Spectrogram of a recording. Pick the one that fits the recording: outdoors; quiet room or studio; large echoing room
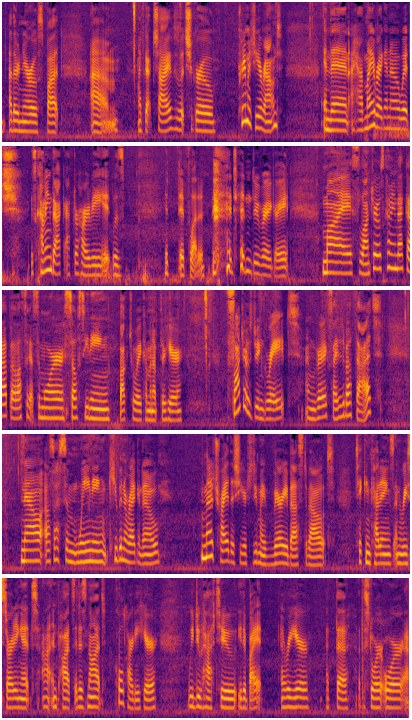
outdoors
